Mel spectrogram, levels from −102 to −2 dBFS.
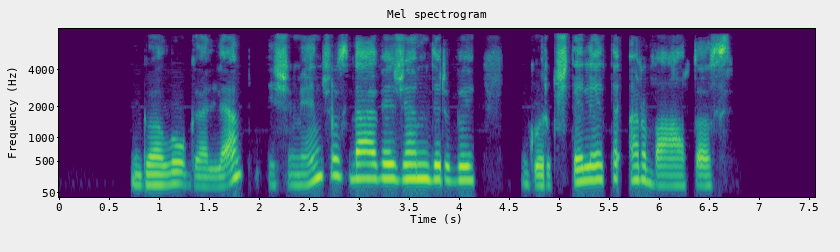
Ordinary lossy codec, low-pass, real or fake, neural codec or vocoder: MP3, 64 kbps; 7.2 kHz; fake; codec, 16 kHz, 8 kbps, FunCodec, trained on LibriTTS, 25 frames a second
